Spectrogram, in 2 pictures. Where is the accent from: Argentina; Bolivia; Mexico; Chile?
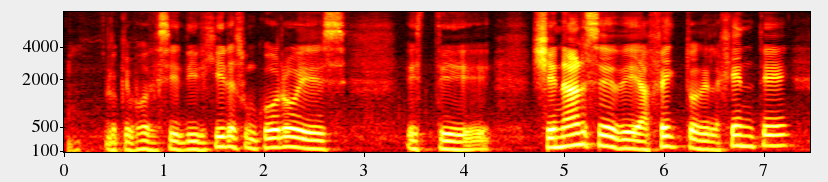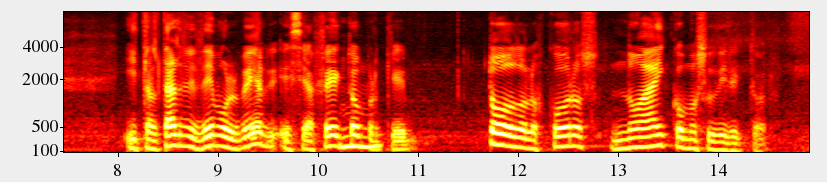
Argentina; Santiago del Estero; por mi lugar geográfico, de donde vengo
